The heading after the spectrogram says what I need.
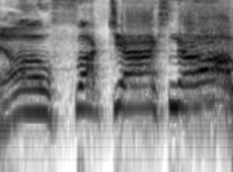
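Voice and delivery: high, loud hammed-up panic; mock panicked shout. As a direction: play at pleading in a high-pitched yell. Acting out Luke at gunpoint.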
